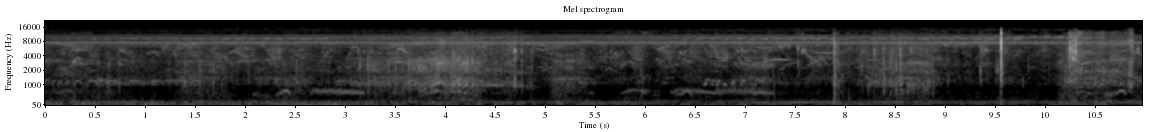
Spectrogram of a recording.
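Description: Birds chirping and calling over a low steady hum, with a sharp click and a short rustle near the end.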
